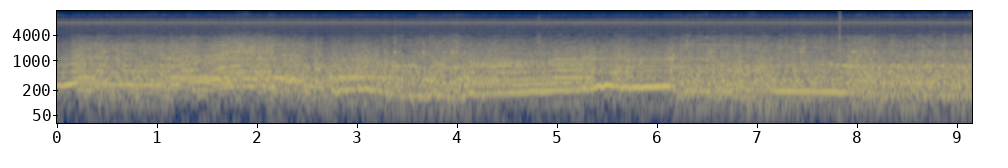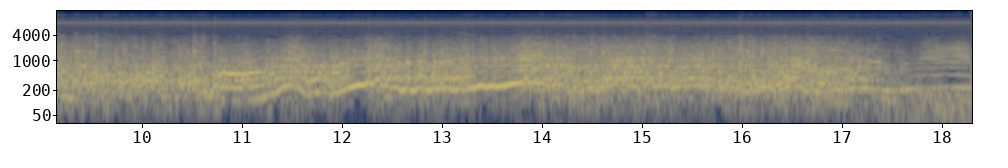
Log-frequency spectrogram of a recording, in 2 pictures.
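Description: A proudly South African Nissan Hardbody off-road race truck drives hard through a 2003 South African desert-style off-road race, its engine droning loudly and steadily with rising and falling revs throughout.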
